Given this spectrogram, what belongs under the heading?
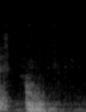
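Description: A maths condition for a pair of linear equations is written out by hand, giving a brief soft scratching stroke, quiet and close with no speech.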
